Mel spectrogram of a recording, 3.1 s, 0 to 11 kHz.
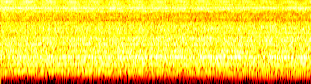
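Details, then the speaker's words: Heads of a low-mileage 2018 Subaru WRX being rebuilt after a rod bearing failed, valve face ground to exactly 45 degrees on a refacing machine: steady even high-pitched grinding hiss as the wheel lightly touches the valve; normal refacing cut. "Don't ever send a valve out the door where you've done that. And I am grinding these to exactly 45 degrees."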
